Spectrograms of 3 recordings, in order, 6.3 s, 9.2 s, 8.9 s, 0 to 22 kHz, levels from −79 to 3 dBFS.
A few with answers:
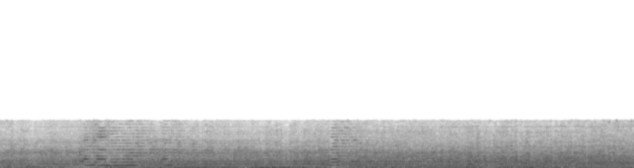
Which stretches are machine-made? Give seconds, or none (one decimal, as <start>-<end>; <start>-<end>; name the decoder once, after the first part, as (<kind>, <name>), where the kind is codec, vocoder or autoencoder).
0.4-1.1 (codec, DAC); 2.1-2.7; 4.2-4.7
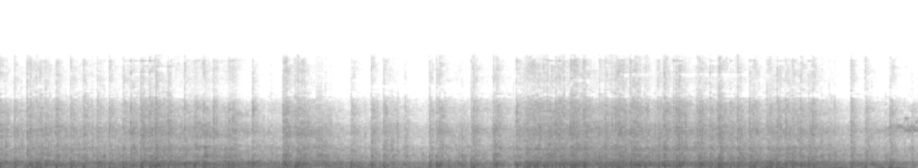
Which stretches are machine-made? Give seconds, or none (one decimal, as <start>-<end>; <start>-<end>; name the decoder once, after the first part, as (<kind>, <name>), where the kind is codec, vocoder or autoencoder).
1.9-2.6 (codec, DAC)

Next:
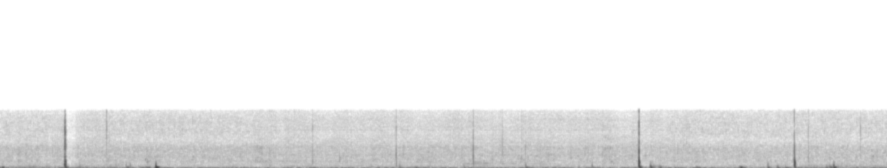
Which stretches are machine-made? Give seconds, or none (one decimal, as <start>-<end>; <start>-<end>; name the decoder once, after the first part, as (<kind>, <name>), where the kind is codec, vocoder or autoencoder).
0.5-1.1 (codec, DAC); 2.6-6.7

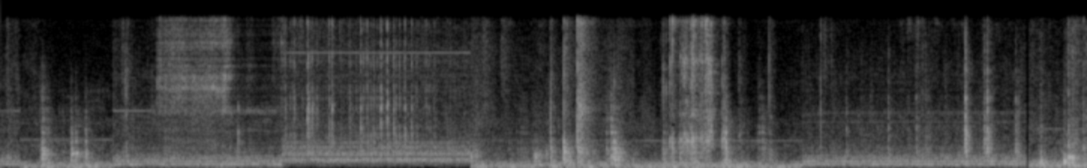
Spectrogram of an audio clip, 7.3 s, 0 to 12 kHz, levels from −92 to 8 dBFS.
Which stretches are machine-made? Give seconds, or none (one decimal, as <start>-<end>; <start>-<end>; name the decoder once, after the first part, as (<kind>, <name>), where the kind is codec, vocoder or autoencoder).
1.0-1.9 (codec, DAC)

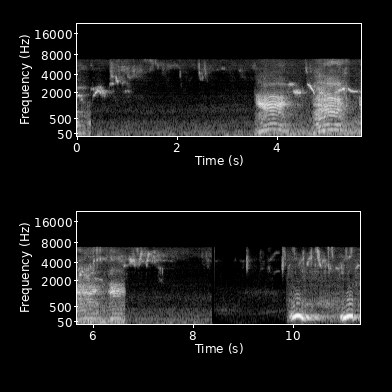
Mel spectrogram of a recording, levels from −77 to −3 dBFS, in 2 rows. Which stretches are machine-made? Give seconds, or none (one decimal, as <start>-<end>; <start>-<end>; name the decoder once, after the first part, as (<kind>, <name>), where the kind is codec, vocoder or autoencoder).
0.0-11.3 (codec, DAC)

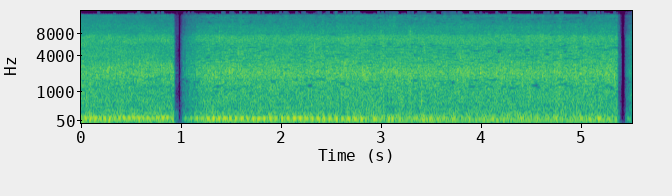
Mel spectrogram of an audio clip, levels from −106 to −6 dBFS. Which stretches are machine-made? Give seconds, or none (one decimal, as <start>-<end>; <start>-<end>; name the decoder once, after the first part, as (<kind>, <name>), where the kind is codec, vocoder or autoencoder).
0.0-0.9 (codec, DAC)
